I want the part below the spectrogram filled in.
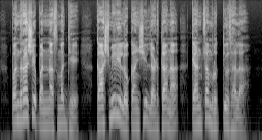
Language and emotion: Marathi, neutral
